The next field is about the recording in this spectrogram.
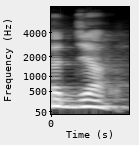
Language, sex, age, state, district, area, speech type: Punjabi, male, 30-45, Punjab, Mohali, rural, read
